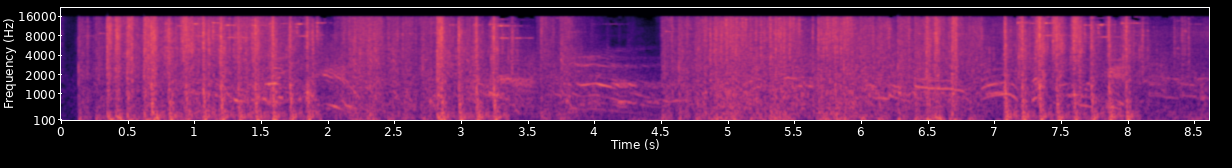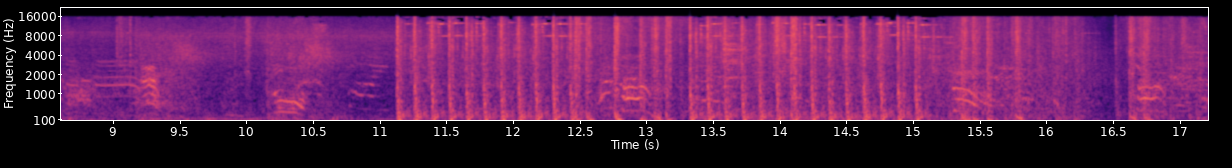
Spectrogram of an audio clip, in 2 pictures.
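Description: A rapid-fire gun shoots in loud bursts.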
